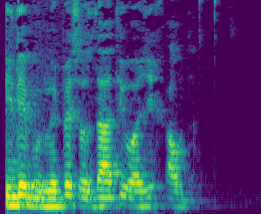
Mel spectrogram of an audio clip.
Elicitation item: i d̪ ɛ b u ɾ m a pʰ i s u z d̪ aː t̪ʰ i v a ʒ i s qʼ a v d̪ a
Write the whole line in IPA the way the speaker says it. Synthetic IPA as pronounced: i d̪ ɛ b u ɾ m ɛ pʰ ɛ s ɔ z d̪ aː t̪ʰ i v a ʒ i χ qʼ a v d̪ a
